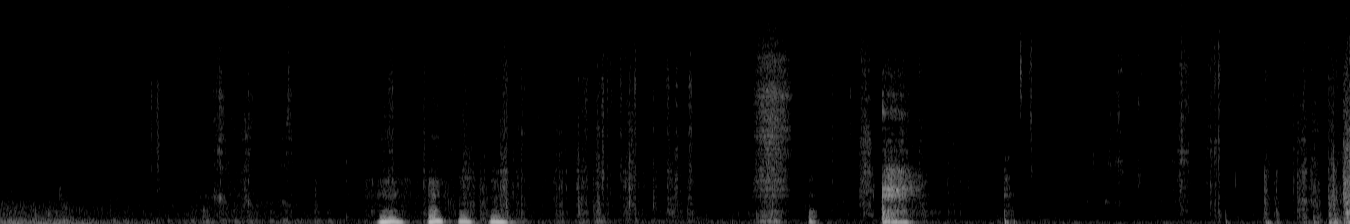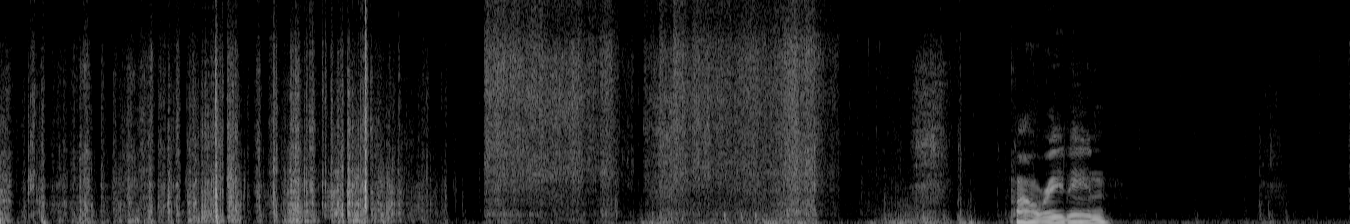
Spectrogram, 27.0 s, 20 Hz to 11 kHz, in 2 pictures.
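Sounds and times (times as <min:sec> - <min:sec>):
rustling and crinkling: 0:04.8 - 0:07.3, 0:10.8 - 0:23.6.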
